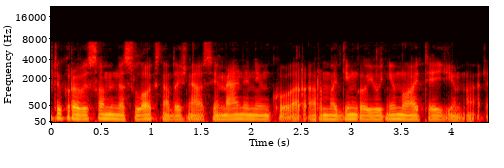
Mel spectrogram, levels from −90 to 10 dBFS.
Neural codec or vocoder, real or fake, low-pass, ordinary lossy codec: codec, 16 kHz, 4.8 kbps, FACodec; fake; 7.2 kHz; MP3, 48 kbps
